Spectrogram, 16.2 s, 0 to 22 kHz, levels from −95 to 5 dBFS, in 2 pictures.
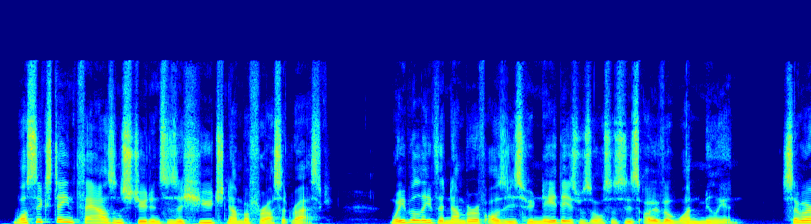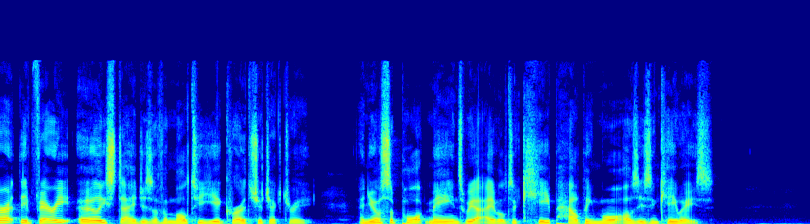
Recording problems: none

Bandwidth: 16 kHz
